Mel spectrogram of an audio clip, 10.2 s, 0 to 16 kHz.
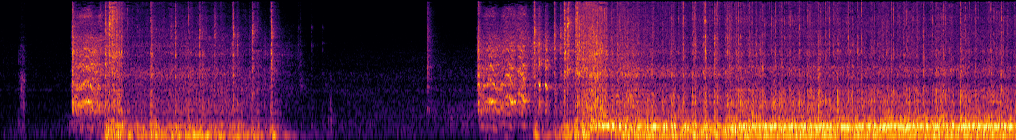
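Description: Chrysler 440 big-block V8 with a cross-ram intake and a .760-inch-lift cam being started on an engine run stand. It fires for about two seconds and dies, then fires again about five seconds in and settles into steady running.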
